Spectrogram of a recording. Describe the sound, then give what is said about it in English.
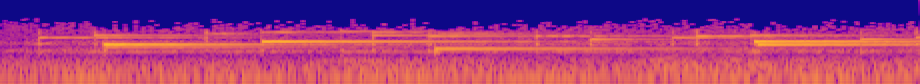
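A music box plays its tune: a tinkling melody of bright, high plucked notes in a steady, even rhythm, with sustained overlapping tones and no talk. “You see this music box, Pitt? Music box, is it? Would you like it to hear its tune?”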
